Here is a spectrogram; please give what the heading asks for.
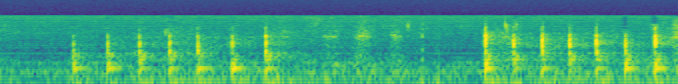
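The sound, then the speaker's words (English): Knocking on a door, as Peter keeps rapping at the gate of a house where a prayer meeting is held: two runs of quick, evenly spaced knocks separated by a short pause, fairly faint. “so they continued knocking.”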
